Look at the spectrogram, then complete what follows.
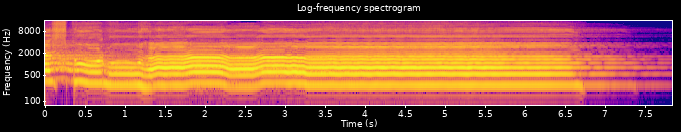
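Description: A single voice singing a sholawat (Islamic devotional song) melody without instruments: wavering, ornamented runs on a drawn-out syllable, then one long held note that fades out near the end.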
